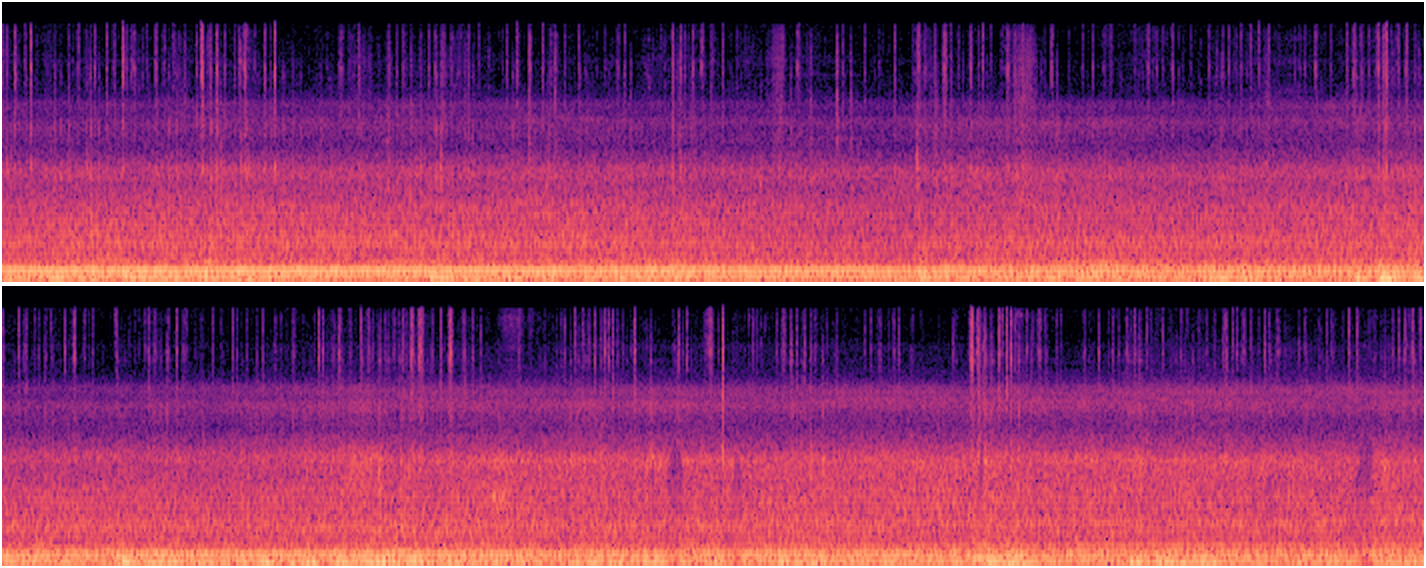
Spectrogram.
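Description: Inside a motorway coach at speed: a steady engine drone with a constant low hum, over road rumble from the tyres. The hum eases slightly about halfway through.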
